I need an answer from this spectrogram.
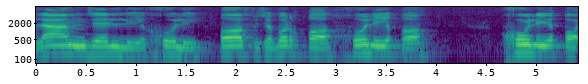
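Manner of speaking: ordinary talk, nothing marked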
